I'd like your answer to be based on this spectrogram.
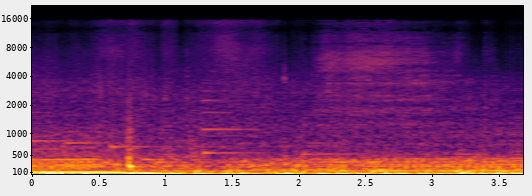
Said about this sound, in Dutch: hij reageert meteen, deze auto. Als je gas geeft, dan ben je meteen aan het gassen.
